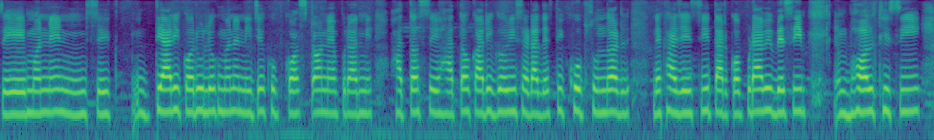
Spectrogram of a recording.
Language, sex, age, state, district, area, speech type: Odia, female, 18-30, Odisha, Kalahandi, rural, spontaneous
